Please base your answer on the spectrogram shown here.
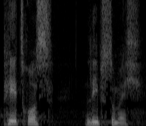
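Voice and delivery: Jesus asking Peter a third time, hushed; soft tender question. Acted. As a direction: let the question hang quietly.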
